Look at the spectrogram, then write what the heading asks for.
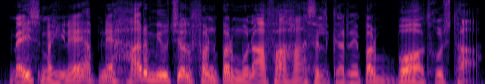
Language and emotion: Urdu, happy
